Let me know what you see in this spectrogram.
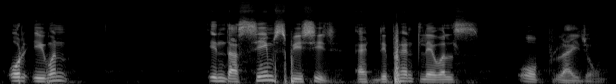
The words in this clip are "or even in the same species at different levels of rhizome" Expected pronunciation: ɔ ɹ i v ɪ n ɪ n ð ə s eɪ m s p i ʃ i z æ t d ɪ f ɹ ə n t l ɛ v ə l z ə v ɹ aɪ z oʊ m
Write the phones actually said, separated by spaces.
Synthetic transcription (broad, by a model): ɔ ɹ i v ɪ n ɪ n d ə s eɪ m s p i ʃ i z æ t d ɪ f ɹ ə n t l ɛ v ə l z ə p ɹ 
